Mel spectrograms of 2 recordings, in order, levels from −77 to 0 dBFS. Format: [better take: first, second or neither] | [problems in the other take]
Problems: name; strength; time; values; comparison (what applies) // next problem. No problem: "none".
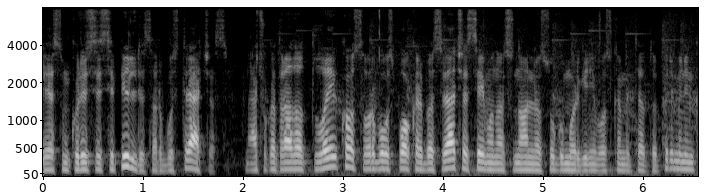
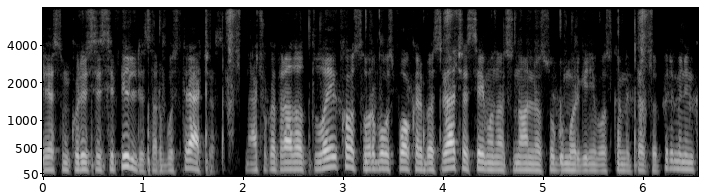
first | noise reduction (neural mask model Resemble Enhance denoiser)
